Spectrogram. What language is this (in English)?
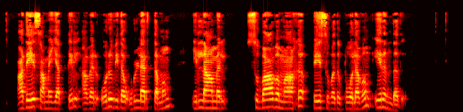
Tamil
